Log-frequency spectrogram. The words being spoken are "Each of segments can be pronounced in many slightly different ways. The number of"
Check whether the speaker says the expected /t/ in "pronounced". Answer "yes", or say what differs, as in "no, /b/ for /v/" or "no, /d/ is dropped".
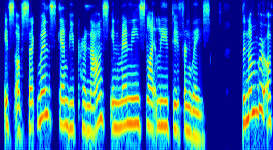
yes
